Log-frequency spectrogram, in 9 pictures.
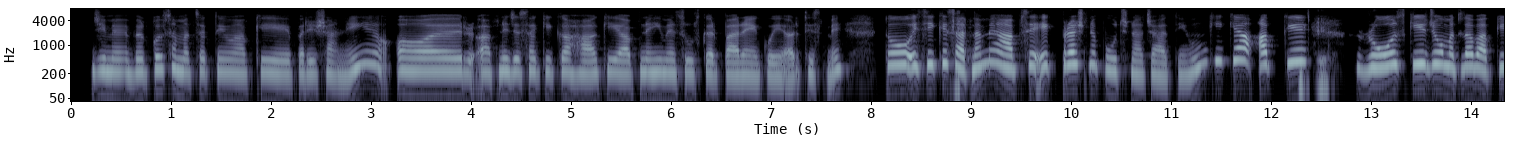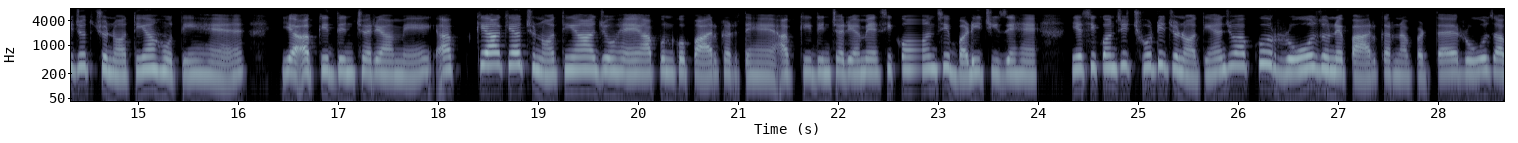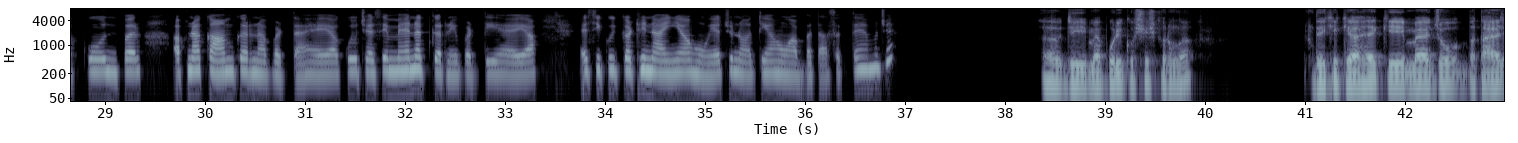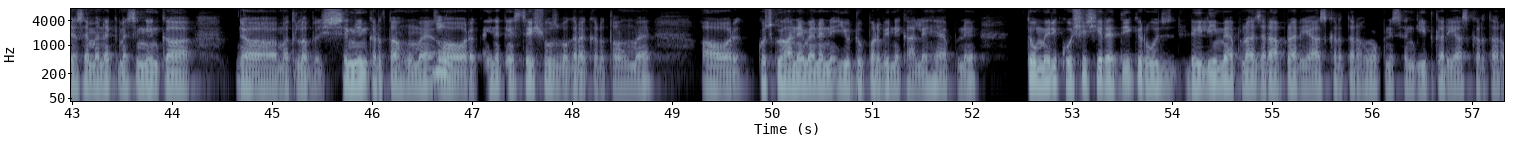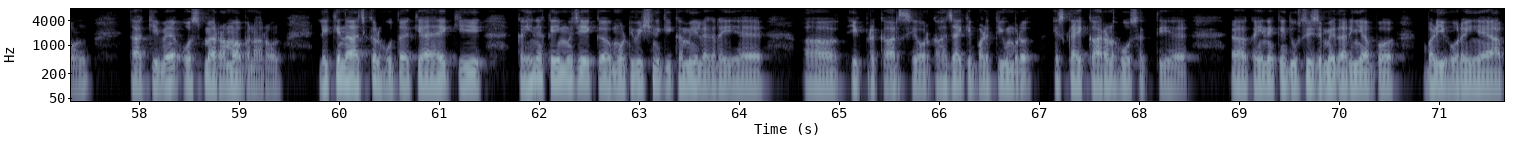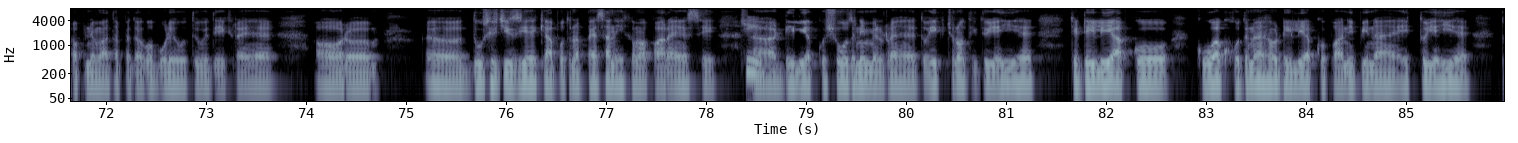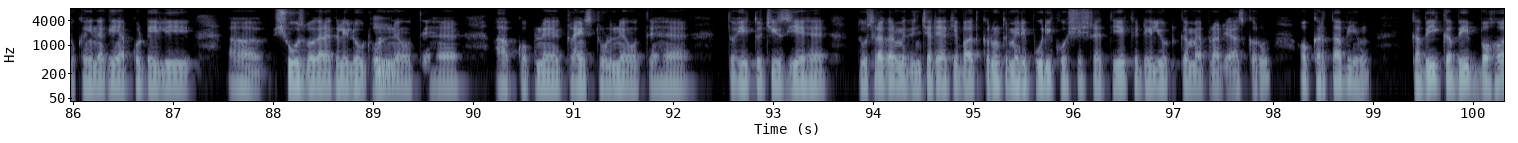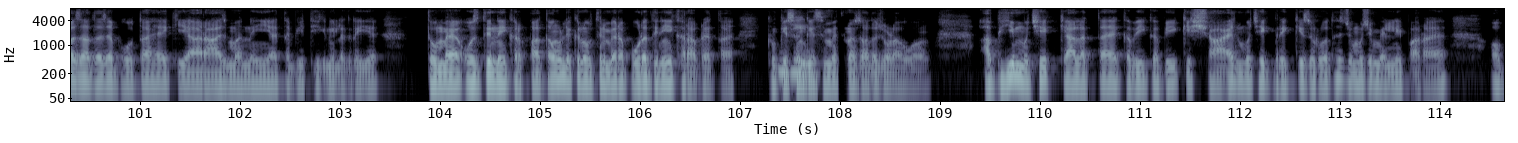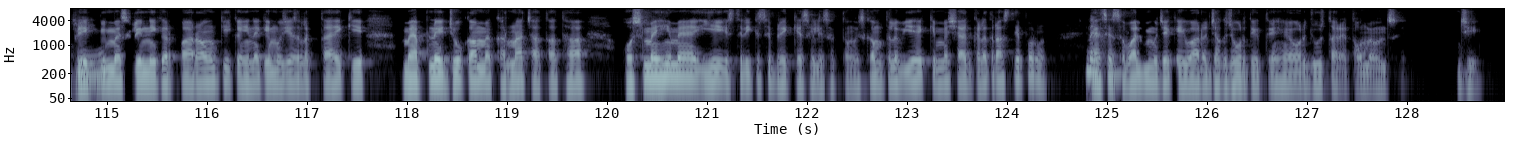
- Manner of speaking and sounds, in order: in English: "सिंगिंग"; in English: "सिंगिंग"; in English: "स्टेज शोज़"; in English: "डेली"; in English: "मोटिवेशन"; tapping; in English: "डेली"; in English: "शोज़"; in English: "डेली"; in English: "डेली"; in English: "डेली"; in English: "शोज़"; in English: "क्लाइंट्स"; in English: "डेली"; in English: "ब्रेक"; in English: "ब्रेक"; in English: "ब्रेक"
- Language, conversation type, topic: Hindi, advice, आपको अपने करियर में उद्देश्य या संतुष्टि क्यों महसूस नहीं हो रही है?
